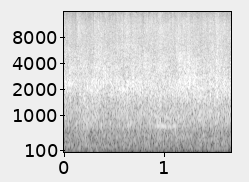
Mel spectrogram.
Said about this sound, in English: That's where you clap again.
